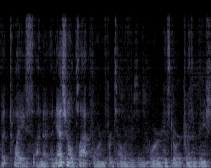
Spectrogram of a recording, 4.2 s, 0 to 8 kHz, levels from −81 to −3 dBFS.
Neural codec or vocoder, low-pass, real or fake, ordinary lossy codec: vocoder, 24 kHz, 100 mel bands, Vocos; 7.2 kHz; fake; Opus, 64 kbps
